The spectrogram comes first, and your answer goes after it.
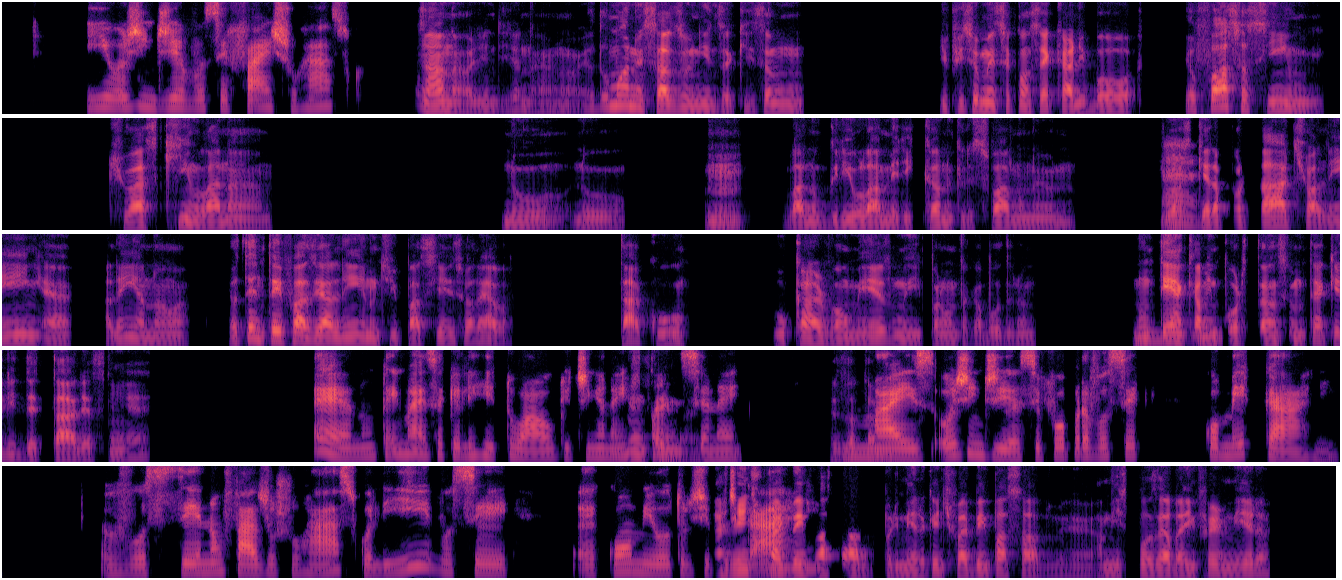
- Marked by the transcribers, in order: tapping; throat clearing; other background noise
- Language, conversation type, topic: Portuguese, podcast, Qual era um ritual à mesa na sua infância?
